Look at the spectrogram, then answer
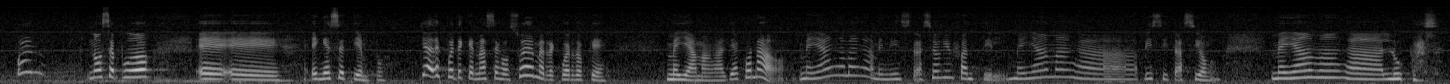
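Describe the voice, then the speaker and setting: Against noticeable background noise, a woman speaks loudly in a high voice with very wide pitch swings, at a fairly slow pace with long, frequent pauses. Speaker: church member giving testimony. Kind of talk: testimony sermon.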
